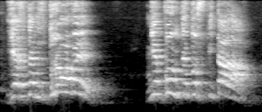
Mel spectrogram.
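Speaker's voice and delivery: high, loud, slow declaration; stubborn husband shouting at wife; defiant shout. Retold or imitated. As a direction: shout it like a vow. Shouting his faith at wife.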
